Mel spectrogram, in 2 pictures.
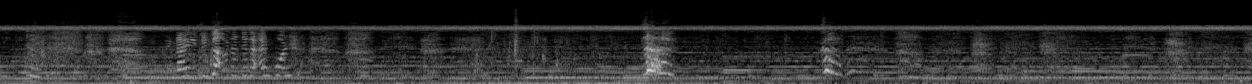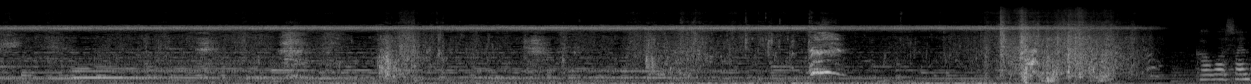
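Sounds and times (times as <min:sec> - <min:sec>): crickets chirping: 0:00.0 - 0:25.0
low sustained music notes: 0:00.0 - 0:25.0.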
